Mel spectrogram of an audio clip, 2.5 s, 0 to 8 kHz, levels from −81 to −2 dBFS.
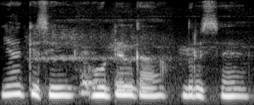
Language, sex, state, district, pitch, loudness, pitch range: Hindi, male, Arunachal Pradesh, Lower Dibang Valley, 185 Hz, -14 LUFS, 180-200 Hz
